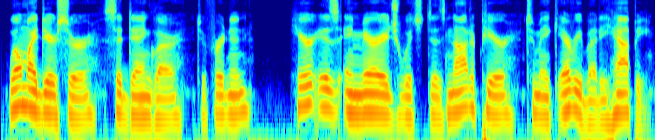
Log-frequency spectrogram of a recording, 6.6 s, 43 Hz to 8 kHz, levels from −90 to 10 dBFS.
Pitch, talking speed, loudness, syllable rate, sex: 120 Hz, 185 wpm, -18 LUFS, 5.3 syllables/s, male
